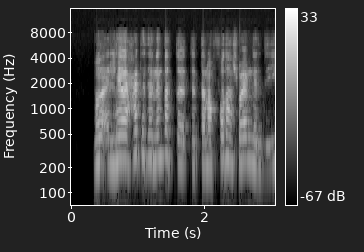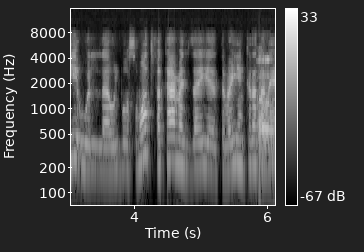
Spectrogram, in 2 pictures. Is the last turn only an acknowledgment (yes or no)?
yes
